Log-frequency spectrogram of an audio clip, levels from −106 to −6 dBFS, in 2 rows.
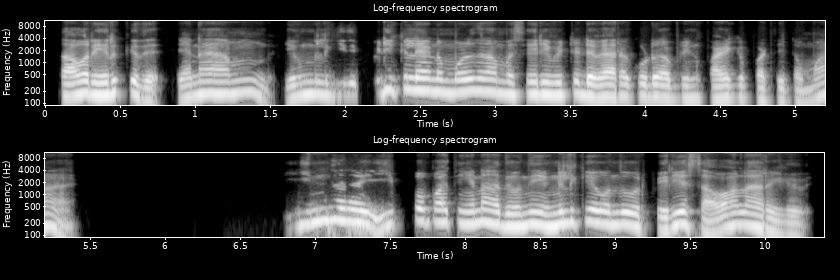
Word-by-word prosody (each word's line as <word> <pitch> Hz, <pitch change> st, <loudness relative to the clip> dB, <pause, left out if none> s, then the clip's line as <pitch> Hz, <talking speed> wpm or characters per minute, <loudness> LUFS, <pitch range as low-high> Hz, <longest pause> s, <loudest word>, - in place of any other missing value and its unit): தவறு 165 Hz, +2 st, +4 dB
இருக்குது. 175 Hz, -8 st, -1 dB, 0.2 s
ஏன்னா 170 Hz, +5 st, 0 dB, 0.2 s
ம், 185 Hz, -3 st, -4 dB, 0.2 s
இவுங்களுக்கு 160 Hz, +1 st, -2 dB
இது 155 Hz, -, -6 dB
பிடிக்கலேணும்பொழுது 200 Hz, -1 st, +1 dB
நம்ம, 175 Hz, -3 st, 0 dB
"சரி, 165 Hz, 0 st, +2 dB
விட்டுடு 160 Hz, -1 st, +2 dB
வேற 145 Hz, 0 st, +1 dB
குடு" 145 Hz, 0 st, +1 dB
அப்பிடின்னு 135 Hz, 0 st, -6 dB
பழக்கிப்படுத்திட்டோமா, 130 Hz, -1 st, -4 dB, 1.7 s
இந்தத, 230 Hz, +1 st, +3 dB, 0.2 s
இப்ப 190 Hz, +5 st, -4 dB
பார்த்தீங்கன்னா, 205 Hz, 0 st, +1 dB
அது 170 Hz, -, +1 dB
வந்து 185 Hz, +2 st, +3 dB
எங்களுக்கே 200 Hz, +4 st, +2 dB
வந்து 185 Hz, 0 st, +2 dB
ஒரு 160 Hz, -, -4 dB
பெரிய 175 Hz, +8 st, +3 dB
சவாலா 155 Hz, +10 st, 0 dB
இருக்கு. 105 Hz, -6 st, -4 dB
170 Hz, 145 wpm, -19 LUFS, 145-190 Hz, 1.7 s, தவறு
